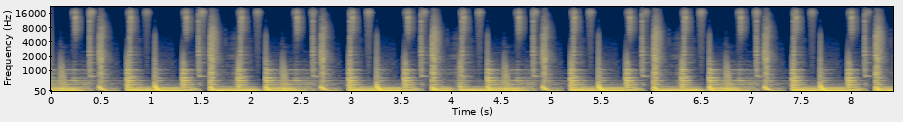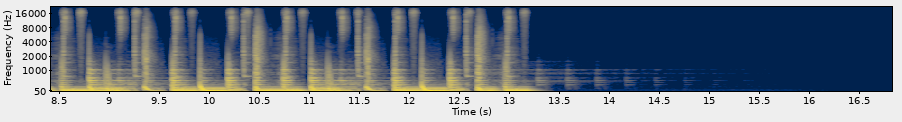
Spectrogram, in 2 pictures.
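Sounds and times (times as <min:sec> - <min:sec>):
music loop: 0:00.0 - 0:13.3.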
